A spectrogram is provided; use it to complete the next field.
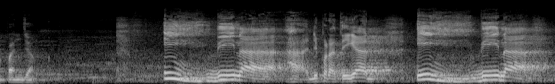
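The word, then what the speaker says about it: اهدنا: panjang wih gila diperhatikan ihdina aja Ki membaca eh denae tidak tepat sempurnakan batas bawah ih bunyinya bukan eh ya Ih dinas hirohman ya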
